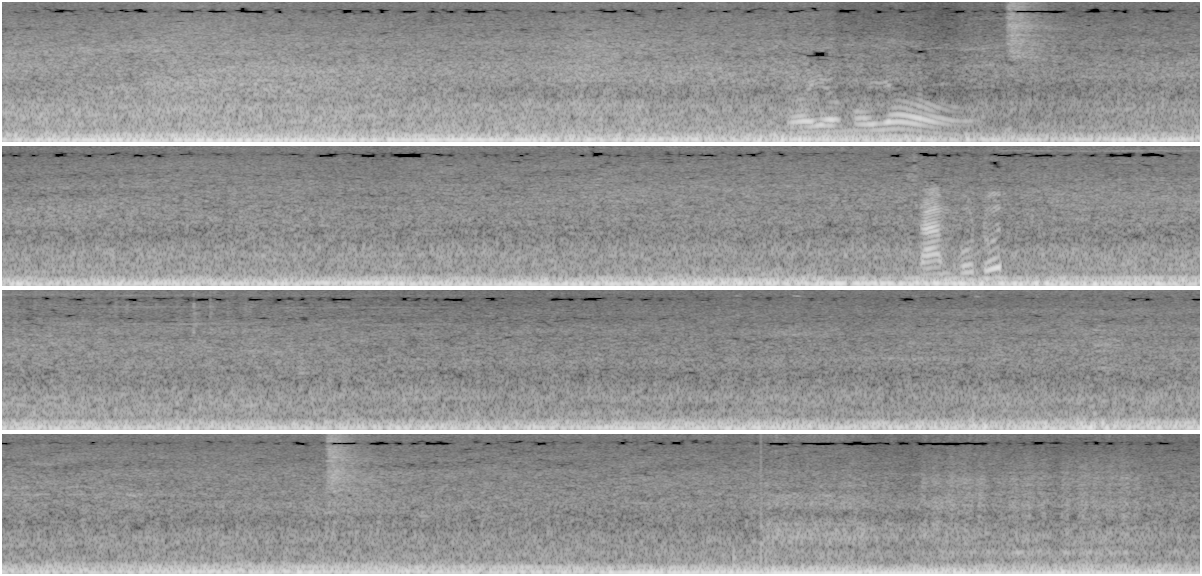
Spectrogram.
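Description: A heavy truck's diesel engine rumbles steadily close by.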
